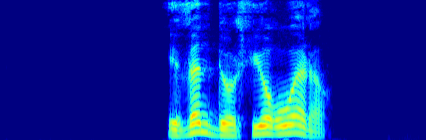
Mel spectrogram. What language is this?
Kabyle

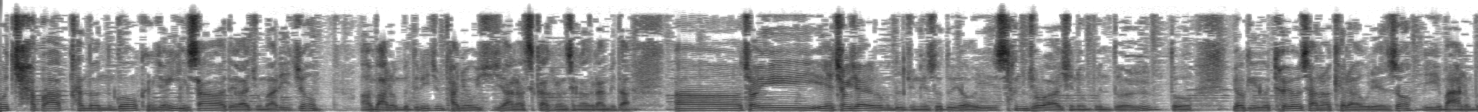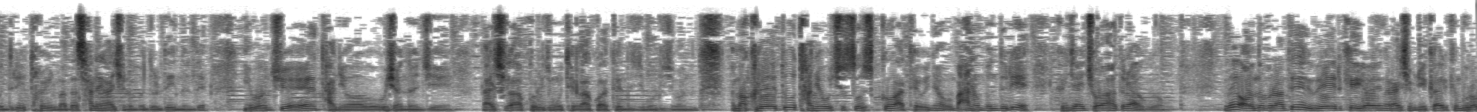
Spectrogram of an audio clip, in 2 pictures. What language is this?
Korean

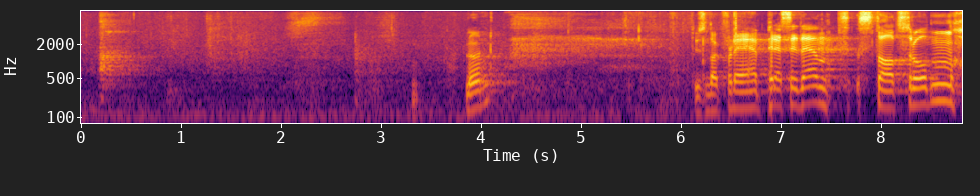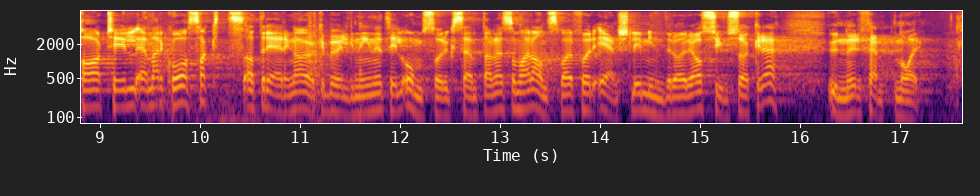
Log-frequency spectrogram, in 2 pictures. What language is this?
Norwegian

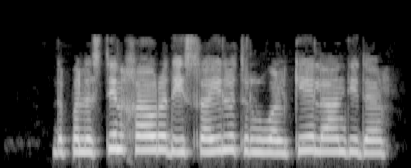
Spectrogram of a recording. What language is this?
Pashto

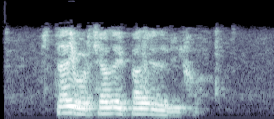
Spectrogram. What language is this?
Spanish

